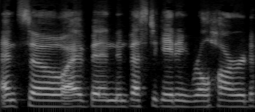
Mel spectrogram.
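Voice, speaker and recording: A woman's plain, everyday voice at medium pitch and moderate pace, with a dry, close sound and no echo. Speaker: panelist. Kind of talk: casual panel discussion. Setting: video call.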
